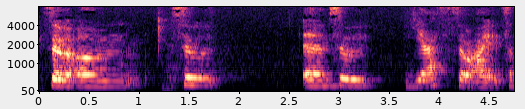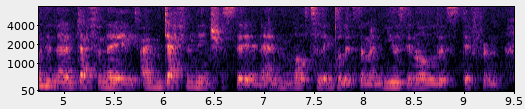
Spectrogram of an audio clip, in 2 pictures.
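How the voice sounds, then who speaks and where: A woman with a lowish voice whose first language is Italian, musing aloud about literature. She talks thoughtfully, with lots of fillers and restarts. She sounds a little far from the mic, in an echoey room. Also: fairly even intonation, normal speed. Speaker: literature academic. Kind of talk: conversational interview.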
